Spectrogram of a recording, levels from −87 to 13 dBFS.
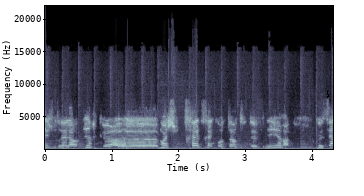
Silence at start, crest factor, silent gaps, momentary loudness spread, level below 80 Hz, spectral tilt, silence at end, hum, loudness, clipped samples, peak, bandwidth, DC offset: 0 s; 14 dB; none; 8 LU; -32 dBFS; -2 dB/octave; 0 s; none; -13 LUFS; under 0.1%; 0 dBFS; 18.5 kHz; under 0.1%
